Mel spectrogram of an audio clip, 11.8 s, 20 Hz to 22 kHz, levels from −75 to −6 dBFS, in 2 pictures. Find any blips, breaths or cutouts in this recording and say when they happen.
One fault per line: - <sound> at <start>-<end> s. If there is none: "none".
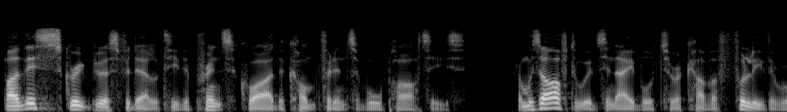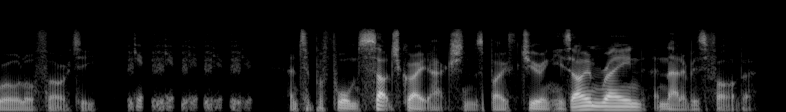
- laugh at 6.9-7.8 s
